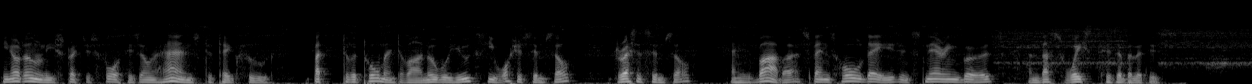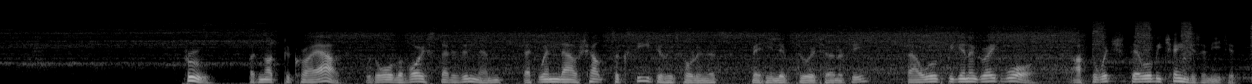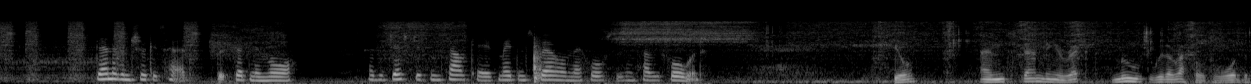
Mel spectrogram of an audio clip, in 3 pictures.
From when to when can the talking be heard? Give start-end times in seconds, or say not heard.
0.0-11.8, 14.3-24.9, 26.0-32.1, 34.0-37.5.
